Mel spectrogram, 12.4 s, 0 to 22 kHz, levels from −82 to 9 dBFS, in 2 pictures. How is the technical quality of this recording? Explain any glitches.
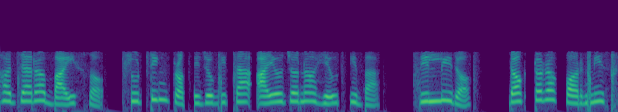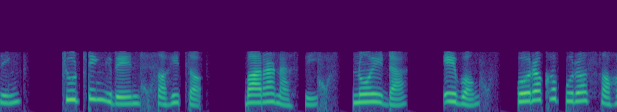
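The speech is choppy in two stretches. Nothing is heard above 4 kHz, which fits a narrowband call codec such as G.711 mu-law at 64 kbps.

From 1.04 to 2.21 s, and again from 3.41 to 11.36 s, quiet syllables and word edges drop out and are replaced by comfort noise, about 360 ms in the first stretch and about 2.9 s in the second. This is likely sound chopped by the voice detector: the sender's detector repeatedly judged the low-level speech as silence, stopped transmitting, and the receiver filled those gaps with generated noise.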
